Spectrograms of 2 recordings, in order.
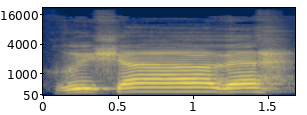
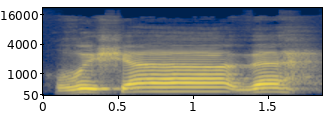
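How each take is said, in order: First: The word ends with a soft 'h' sound. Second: The same.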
